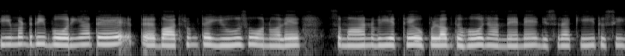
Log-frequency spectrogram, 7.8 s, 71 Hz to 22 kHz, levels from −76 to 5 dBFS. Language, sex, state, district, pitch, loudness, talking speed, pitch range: Punjabi, female, Punjab, Pathankot, 225 Hz, -16 LUFS, 155 wpm, 215-235 Hz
